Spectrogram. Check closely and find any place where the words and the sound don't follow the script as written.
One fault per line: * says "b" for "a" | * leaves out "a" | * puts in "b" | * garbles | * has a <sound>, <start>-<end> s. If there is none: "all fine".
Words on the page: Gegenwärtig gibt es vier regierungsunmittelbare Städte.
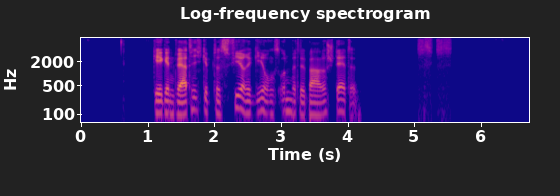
* has a laugh, 5.1-5.6 s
